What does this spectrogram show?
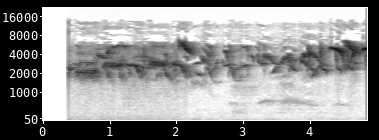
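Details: Chinese hwamei kept at home in Hanoi, singing a loud, rich, continuous warble of fast slurred whistles and trills after a brief silence, with faint lower notes near the end.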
